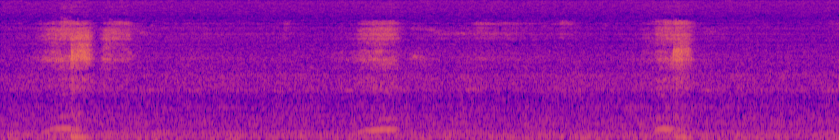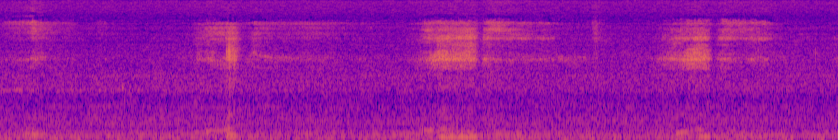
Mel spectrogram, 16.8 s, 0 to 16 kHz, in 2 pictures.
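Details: A 3-month-old Rottweiler puppy snores softly, a low rasping breath repeated every few seconds.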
